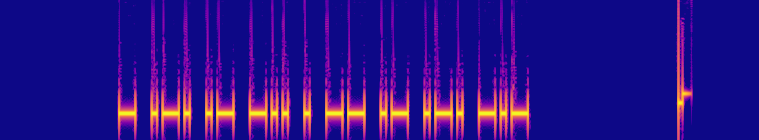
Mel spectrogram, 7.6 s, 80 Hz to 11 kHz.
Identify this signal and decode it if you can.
Morse code, heard as a keyed tone, about 22 wpm, 690 Hz. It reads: TRADEMARK
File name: 9 Letter Words - First 3 Letters Given - 22wpm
